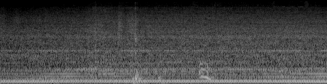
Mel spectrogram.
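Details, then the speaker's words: Hyundai i30 at 195,000 km after full engine overhaul for heavy knock, diesel-like running and oil consumption; first start, heard from the cabin, steady even low idle hum, no knocking or tapping; normal idle. "работает ровненько чистенько все хорошо"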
